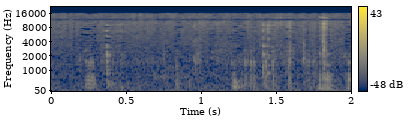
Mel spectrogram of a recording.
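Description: A few faint, scattered clicks and ticks of a plastic dash trim panel and its clips being worked loose with a metal pry tool.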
